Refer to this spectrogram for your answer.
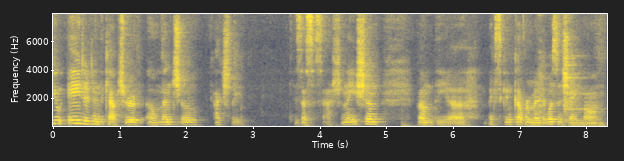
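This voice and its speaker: The speaker has a dark, mellow tone with vocal fry, ordinary pitch variation, a moderate pace and long, frequent pauses. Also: woman, fairly low pitch for a woman. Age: 60s. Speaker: vlogger and theater director. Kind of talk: casual vlog.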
